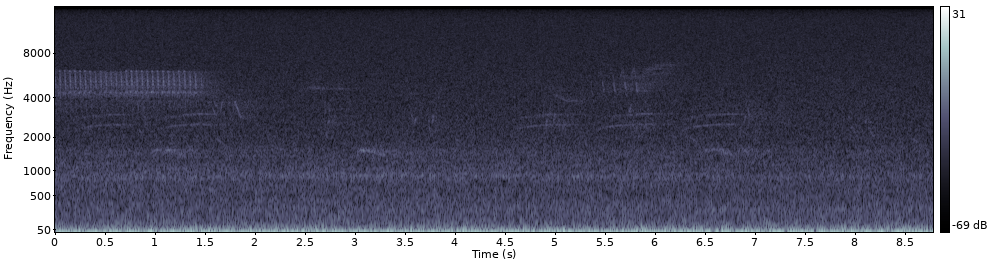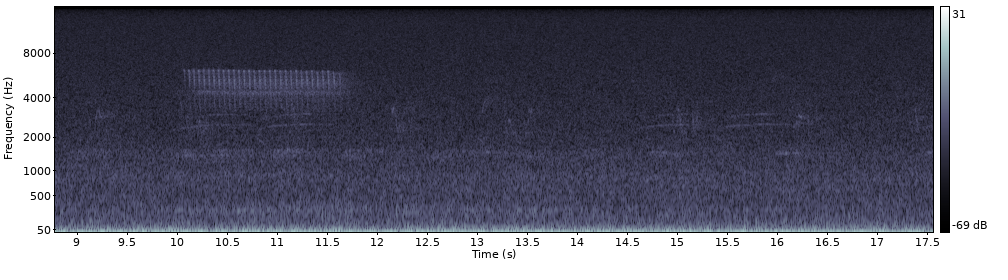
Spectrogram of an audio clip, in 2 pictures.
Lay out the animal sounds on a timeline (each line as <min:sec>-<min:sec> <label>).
0:00.0-0:01.7 Chipping Sparrow (Spizella passerina)
0:00.0-0:17.6 Red-breasted Nuthatch (Sitta canadensis)
0:02.9-0:16.5 American Crow (Corvus brachyrhynchos)
0:04.8-0:06.6 Black-throated Blue Warbler (Setophaga caerulescens)
0:09.9-0:11.9 Chipping Sparrow (Spizella passerina)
